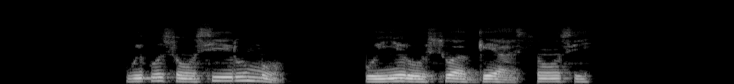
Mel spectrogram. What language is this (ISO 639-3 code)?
bba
